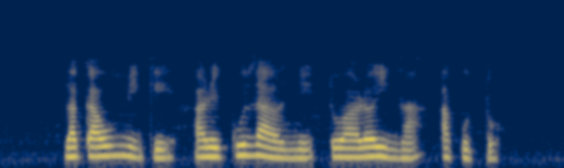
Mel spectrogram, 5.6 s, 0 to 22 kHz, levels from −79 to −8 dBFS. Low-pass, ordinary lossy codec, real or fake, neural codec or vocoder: 7.2 kHz; Opus, 24 kbps; real; none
